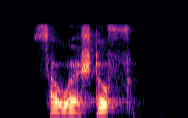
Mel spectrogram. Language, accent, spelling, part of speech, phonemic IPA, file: German, Austria, Sauerstoff, noun, /ˈzaʊ̯ɐʃtɔf/, De-at-Sauerstoff.ogg
- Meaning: oxygen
